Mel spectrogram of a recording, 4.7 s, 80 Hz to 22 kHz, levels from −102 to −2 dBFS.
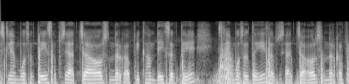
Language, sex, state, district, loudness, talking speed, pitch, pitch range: Hindi, male, Maharashtra, Sindhudurg, -17 LUFS, 350 wpm, 150 Hz, 145-155 Hz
